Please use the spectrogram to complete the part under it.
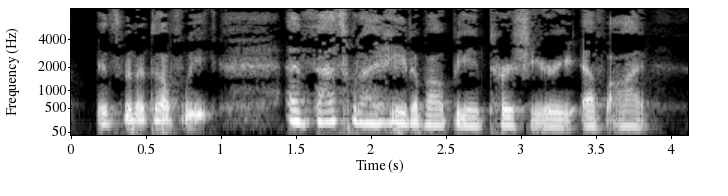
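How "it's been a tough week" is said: very high-pitched, tearful, crying through the words. Talking to viewers about a hard week, crying while talking. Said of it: "I didn't know this emotion was gonna be in here".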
